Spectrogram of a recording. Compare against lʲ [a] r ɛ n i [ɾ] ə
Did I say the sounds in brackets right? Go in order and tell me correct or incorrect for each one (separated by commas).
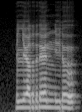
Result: incorrect, correct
